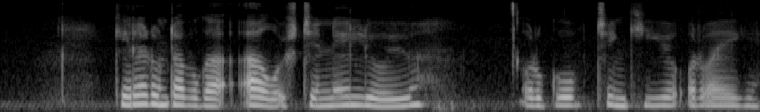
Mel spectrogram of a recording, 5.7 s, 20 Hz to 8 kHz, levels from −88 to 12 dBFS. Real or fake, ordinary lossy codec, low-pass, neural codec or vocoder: real; none; 7.2 kHz; none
